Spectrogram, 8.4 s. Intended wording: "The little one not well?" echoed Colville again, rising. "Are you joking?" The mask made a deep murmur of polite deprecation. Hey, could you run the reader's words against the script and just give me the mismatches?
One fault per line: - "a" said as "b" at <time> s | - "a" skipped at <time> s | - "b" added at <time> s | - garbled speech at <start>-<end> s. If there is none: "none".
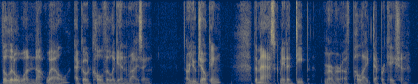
none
